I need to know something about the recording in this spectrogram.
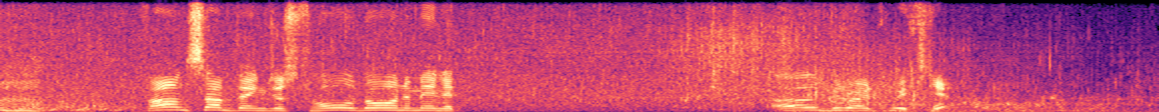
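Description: A young woman talks excitedly into a microphone.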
